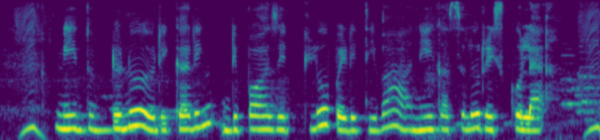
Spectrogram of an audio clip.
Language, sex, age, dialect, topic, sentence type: Telugu, female, 18-24, Southern, banking, statement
